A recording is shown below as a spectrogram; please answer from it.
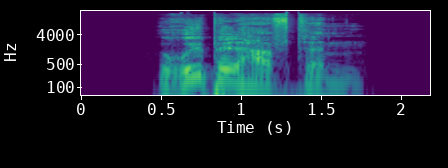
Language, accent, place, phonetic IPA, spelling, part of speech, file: German, Germany, Berlin, [ˈʁyːpl̩haftn̩], rüpelhaften, adjective, De-rüpelhaften.ogg
- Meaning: inflection of rüpelhaft: 1. strong genitive masculine/neuter singular 2. weak/mixed genitive/dative all-gender singular 3. strong/weak/mixed accusative masculine singular 4. strong dative plural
